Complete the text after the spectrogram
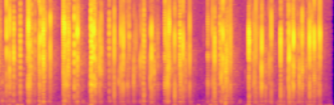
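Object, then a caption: Faux leather clutch bag with metal studs. Long nails tap and scratch across the face of a white faux leather clutch bag covered in metal studs. Rapid, bright clicks and crackly scrapes overlap in a dense, uneven stream, with a faint low rumble underneath.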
